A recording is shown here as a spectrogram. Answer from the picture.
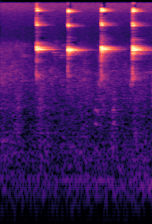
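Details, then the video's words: Lovebird ngetik lure sound: four thin, high, whistled chirps evenly repeated about every half second, each short with a falling tail. "Love bird ngetik pancingan ampuh"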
